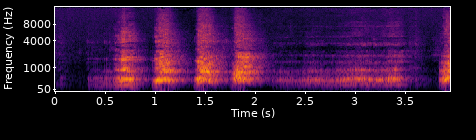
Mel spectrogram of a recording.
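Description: A Neapolitan Mastiff gives four quick, deep, rough barks, then a drawn-out groaning tone and one more bark.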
